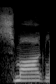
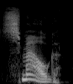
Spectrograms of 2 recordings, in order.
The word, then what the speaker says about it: Smaug: I always thought it was pronounced smog, like the Los Angeles pollution, but it's not. It's pronounced Smaug.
